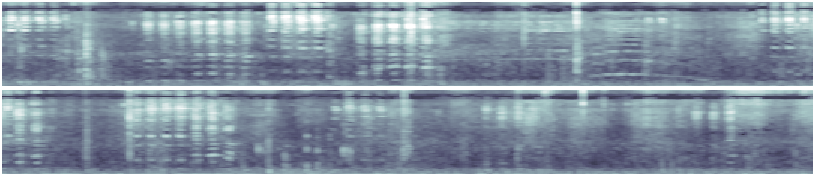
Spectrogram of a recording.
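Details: On a Knoxville, Tennessee farm, newborn pygmy goat kids join the herd, giving quick high-pitched quavering bleats clustered in the first seconds, then fainter calls over a constant low hum.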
